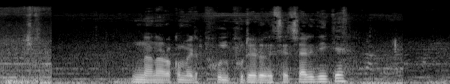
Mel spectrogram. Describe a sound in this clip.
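An elderly man talks calmly into a microphone close by.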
